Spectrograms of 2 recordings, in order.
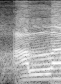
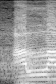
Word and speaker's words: আল্লাহ: আল্লাহ বলেন তো আল্লাহ নয় কিন্তু আল্লাহ হচ্ছে অশুদ্ধ শুদ্ধ হচ্ছে আল্লাহ বলার সময় মুখটা গোল হয়ে যাবে বলেন তো সবাই উচ্চারণ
